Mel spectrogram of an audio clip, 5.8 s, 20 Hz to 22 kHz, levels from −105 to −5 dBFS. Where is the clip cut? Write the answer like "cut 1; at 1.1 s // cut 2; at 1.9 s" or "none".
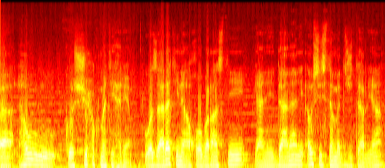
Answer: cut 1; at 0.9 s // cut 2; at 2.0 s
